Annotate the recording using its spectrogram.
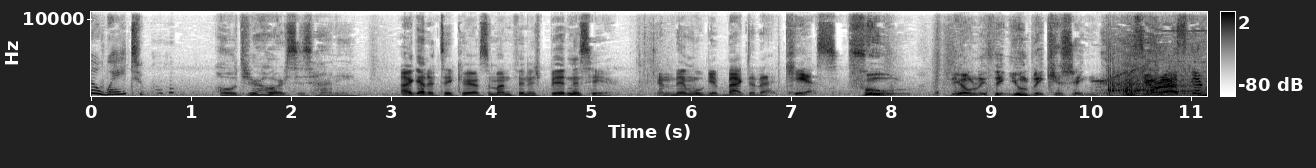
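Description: A young man speaks cheerfully.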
